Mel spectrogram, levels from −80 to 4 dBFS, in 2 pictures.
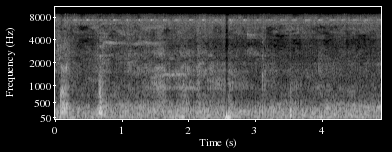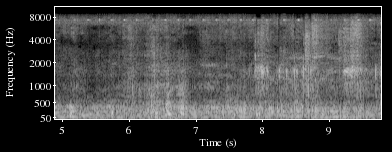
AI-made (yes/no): yes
